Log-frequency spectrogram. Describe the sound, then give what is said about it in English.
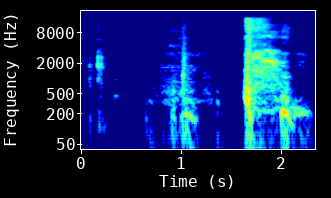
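A person coughs several times: a small catch, a rougher throaty cough, then a loud harsh burst that trails off, with brief pauses between and no talking. “Pardon me for that coughing.”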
